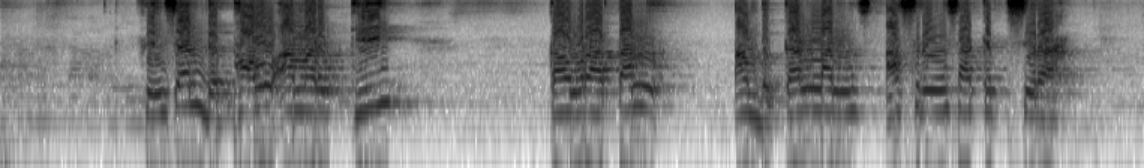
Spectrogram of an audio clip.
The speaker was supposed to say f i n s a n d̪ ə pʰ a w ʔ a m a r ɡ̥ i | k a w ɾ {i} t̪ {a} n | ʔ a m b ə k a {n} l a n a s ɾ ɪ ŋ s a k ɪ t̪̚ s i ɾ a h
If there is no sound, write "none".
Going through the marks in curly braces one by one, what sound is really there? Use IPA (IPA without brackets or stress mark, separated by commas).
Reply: a, a, n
